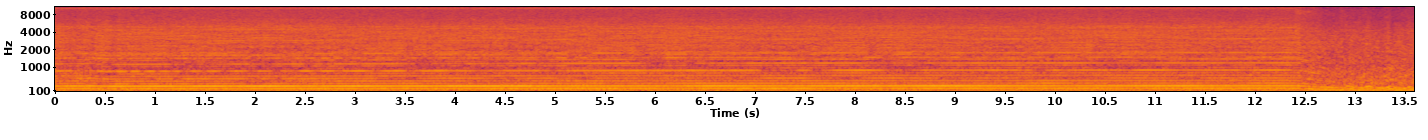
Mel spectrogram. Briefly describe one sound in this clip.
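A racing car engine screams at a high, steady pitch.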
